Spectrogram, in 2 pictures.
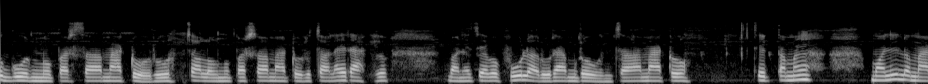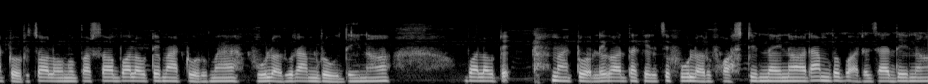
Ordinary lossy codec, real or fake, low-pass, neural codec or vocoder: none; real; 7.2 kHz; none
